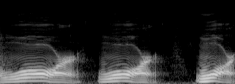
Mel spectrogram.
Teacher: alargando más el sonido vocal, que es una O prácticamente como en puerta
